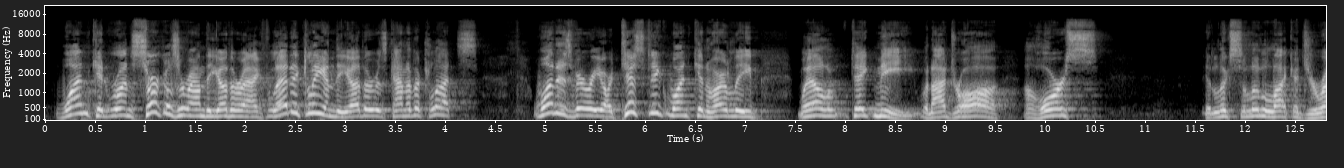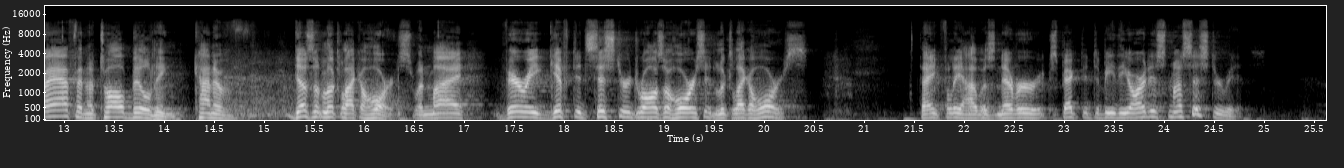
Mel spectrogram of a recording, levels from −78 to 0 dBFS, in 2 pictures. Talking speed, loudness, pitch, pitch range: 175 wpm, -18 LUFS, 180 Hz, 150-215 Hz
